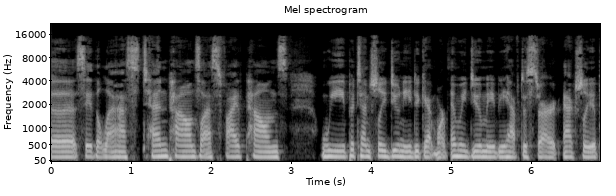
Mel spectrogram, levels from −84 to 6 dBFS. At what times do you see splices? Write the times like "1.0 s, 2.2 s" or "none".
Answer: 4.9 s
